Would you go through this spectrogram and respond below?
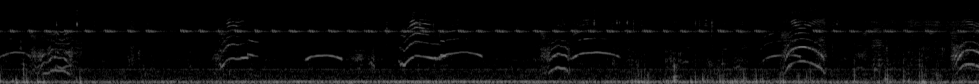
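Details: Mewing of newborn kittens, mother cat asking for help: short arched meows recur every one to two seconds, some thin and high, over a persistent low rumble and a steady high-pitched tone.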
